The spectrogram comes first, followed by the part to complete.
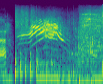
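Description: A cat meowing once: a single call about a second long, rising then falling in pitch, over background music.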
